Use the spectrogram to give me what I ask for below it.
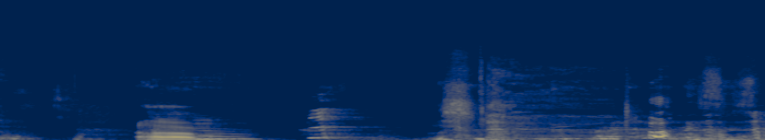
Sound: laughter

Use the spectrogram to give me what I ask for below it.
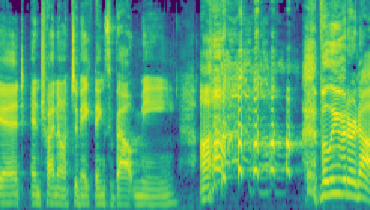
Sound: laughs

